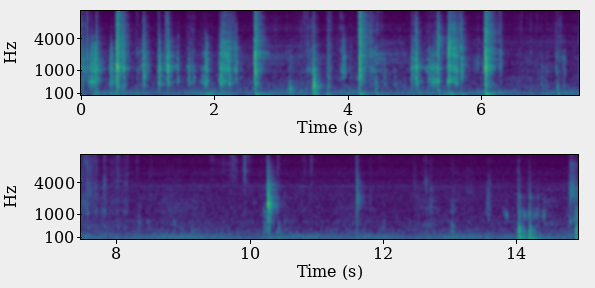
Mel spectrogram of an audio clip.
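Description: Hard plastic ink pad cases clicking open and clear acrylic stamp blocks being handled and set down: a quick run of clicks and taps over the first six seconds, then a few scattered taps.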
